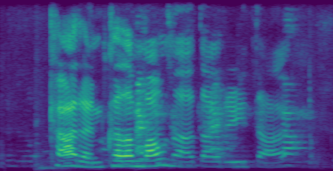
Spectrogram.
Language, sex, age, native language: Icelandic, female, 18-19, Icelandic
